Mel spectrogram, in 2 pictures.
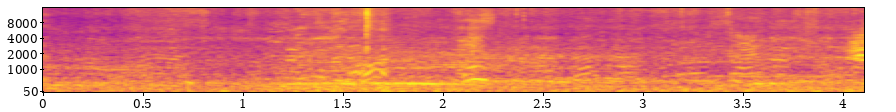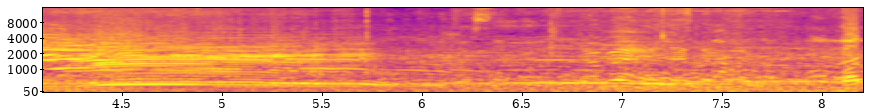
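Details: {'caption': 'Bull calves of Friesian and cross breeds at Raniganj cattle market in Dinajpur on 30 July: one full, harmonic moo lasting nearly two seconds mid-way, with fainter lowing around it and steady crowd chatter.'}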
